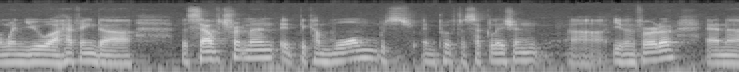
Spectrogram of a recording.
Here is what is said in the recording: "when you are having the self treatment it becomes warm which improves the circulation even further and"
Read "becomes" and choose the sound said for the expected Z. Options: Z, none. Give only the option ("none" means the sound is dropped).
none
